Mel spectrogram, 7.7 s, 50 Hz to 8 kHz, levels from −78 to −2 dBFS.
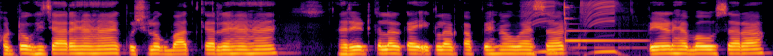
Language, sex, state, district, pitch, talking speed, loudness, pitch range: Hindi, male, Jharkhand, Palamu, 155 Hz, 180 wpm, -14 LUFS, 150-160 Hz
